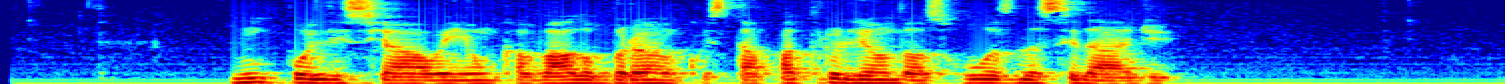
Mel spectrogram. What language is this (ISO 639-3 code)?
por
